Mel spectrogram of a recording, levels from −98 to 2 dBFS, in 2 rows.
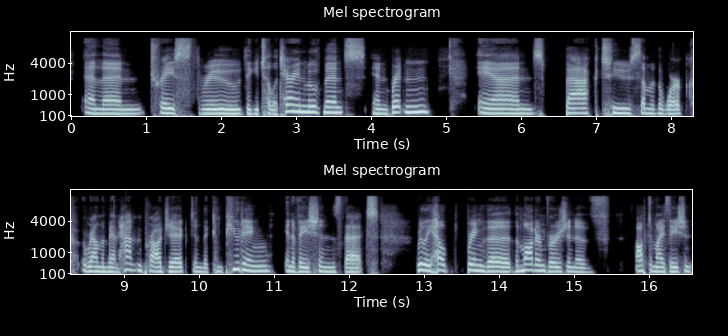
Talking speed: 125 wpm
